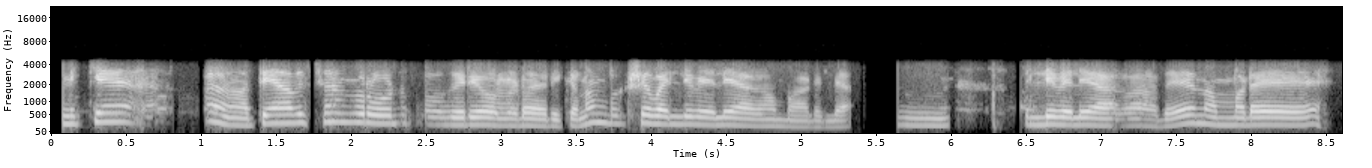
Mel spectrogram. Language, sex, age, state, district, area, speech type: Malayalam, female, 45-60, Kerala, Alappuzha, rural, conversation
